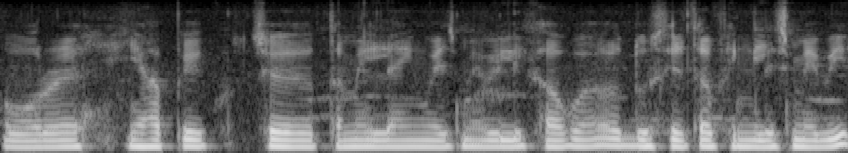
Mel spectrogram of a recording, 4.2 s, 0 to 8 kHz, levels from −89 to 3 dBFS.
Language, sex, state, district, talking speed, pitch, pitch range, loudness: Hindi, male, Chhattisgarh, Korba, 255 wpm, 140 Hz, 135-140 Hz, -16 LUFS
